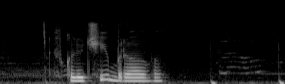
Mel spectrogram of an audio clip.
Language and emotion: Russian, neutral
